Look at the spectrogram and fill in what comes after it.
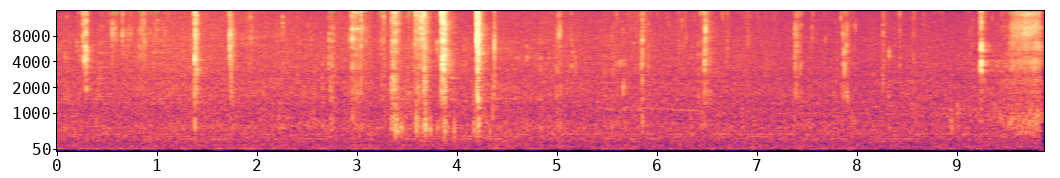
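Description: Close-miked eating: a person biting and chewing cooked shrimp, with scattered crisp clicks and crunches, busiest and loudest about three to four seconds in.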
